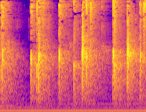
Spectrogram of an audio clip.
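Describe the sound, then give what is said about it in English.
Scattered, uneven clapping from an audience: a handful of sharp hand claps spread irregularly over a couple of seconds, moderately loud, with no one speaking. “And I know some people cannot clap because it's like they are not even ready to go out there and win souls.”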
